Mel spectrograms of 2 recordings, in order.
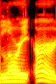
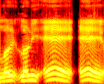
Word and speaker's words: Laurier: years, who up until recently consistently called me Laurier, despite the fact that I had clarified it for him many times.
